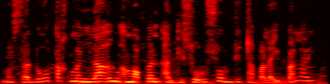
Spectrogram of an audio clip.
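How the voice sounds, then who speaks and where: A woman acts a nagging Ilocano wife in a radio comedy. Her voice is high and very animated, full of teasing complaint. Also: a little fast, natural voice.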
